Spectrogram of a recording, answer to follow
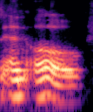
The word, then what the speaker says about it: know: And if you understand that the letters N-O are surrounded by two other letters, a K and a W. So now, K-N-O-W, how do you pronounce that, Morgan? No. It's a very different no than the no, right?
